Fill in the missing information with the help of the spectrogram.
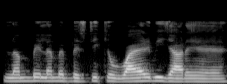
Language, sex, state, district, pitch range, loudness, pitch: Hindi, male, Arunachal Pradesh, Lower Dibang Valley, 145-160 Hz, -17 LUFS, 155 Hz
